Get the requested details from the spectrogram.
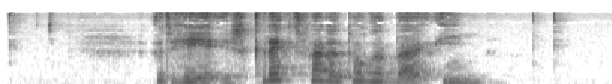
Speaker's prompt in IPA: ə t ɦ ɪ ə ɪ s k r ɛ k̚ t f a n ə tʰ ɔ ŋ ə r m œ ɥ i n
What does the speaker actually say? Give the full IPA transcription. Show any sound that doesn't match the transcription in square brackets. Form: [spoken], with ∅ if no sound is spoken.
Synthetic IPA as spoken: ə t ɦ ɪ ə ɪ s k r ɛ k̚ t f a [d] ə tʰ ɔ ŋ ə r [b] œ ɥ i n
